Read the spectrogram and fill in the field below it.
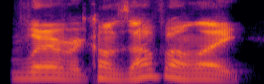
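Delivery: usual speaking voice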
